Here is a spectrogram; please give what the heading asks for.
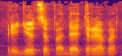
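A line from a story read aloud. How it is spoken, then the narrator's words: Through gritted teeth. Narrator (Russian): процедил Уэлч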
